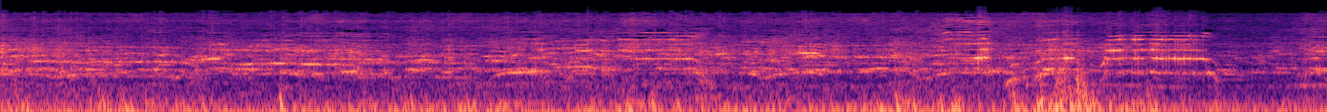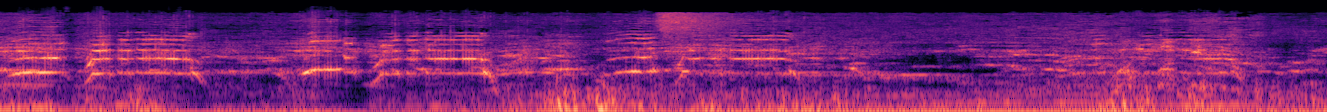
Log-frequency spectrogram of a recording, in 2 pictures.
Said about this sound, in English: She got booed. And I posted this on Instagram. Watch this, if it will ever load.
